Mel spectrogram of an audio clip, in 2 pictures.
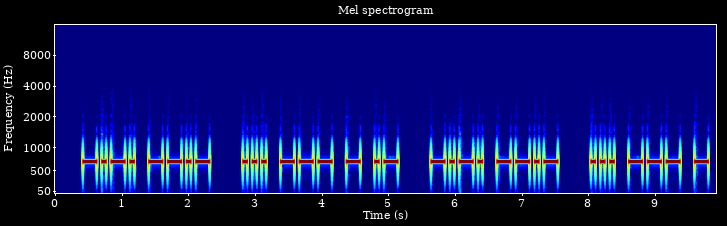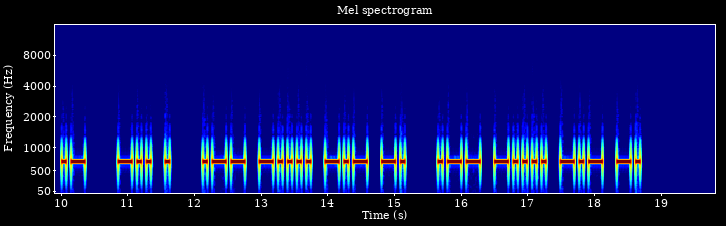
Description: Morse code, heard as a keyed tone, about 16 wpm, 700 Hz. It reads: CQ SOTA CQ SOTA DE W6KN W6KN
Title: SOTA QSO Practice 17wpm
